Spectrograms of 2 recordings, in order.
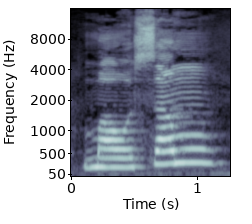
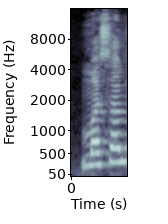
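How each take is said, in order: First: मौसम slow, with a long औ; मौसम stretched as "mau-sam"; corrected word. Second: मौसम mispronounced as "ma-sam"; quick "ma" at the start of मौसम; misspelt word. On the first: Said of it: "क्या होता है". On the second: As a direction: shorten मौसम's औ to a short "a". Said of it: "शब्द नहीं होता". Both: Shown as a demonstration.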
